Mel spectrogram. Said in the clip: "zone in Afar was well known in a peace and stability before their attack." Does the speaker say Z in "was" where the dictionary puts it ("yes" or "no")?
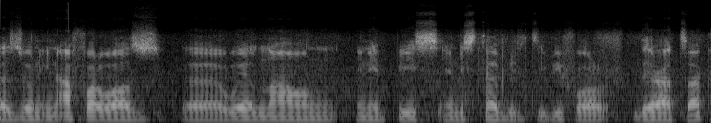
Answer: yes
